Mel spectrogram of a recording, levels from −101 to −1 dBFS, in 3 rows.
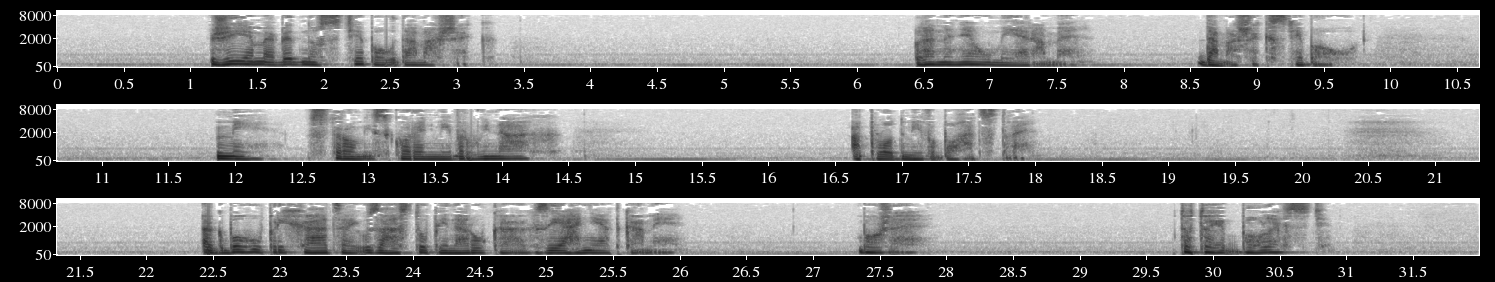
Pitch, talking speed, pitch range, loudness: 145 Hz, 60 wpm, 135-155 Hz, -24 LUFS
